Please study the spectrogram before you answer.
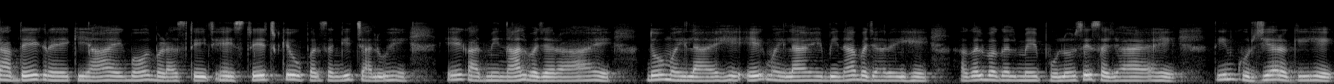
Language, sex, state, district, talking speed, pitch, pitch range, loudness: Hindi, female, Chhattisgarh, Bilaspur, 190 wpm, 190 Hz, 180-200 Hz, -20 LUFS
